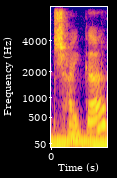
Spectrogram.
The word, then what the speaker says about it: Chayka: yardage that you have it's called chika CH a y ka which is how you say the seagull in Russian which it's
